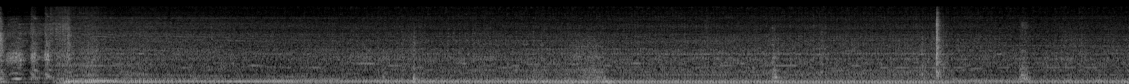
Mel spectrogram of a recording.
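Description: BMW E90 320i's four-cylinder petrol engine running at idle, a little higher for the first few seconds before settling to an even idle. A single sharp click sounds about nine seconds in.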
